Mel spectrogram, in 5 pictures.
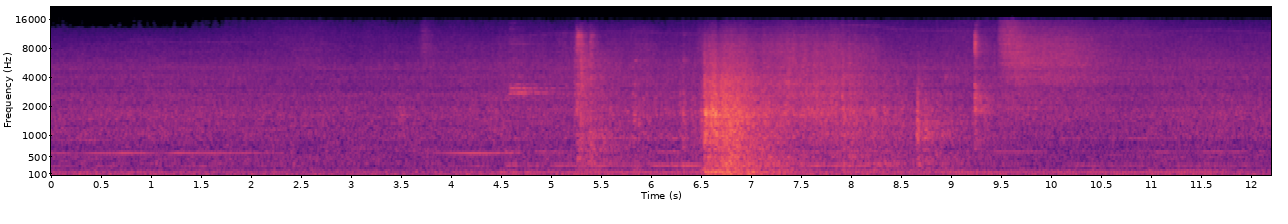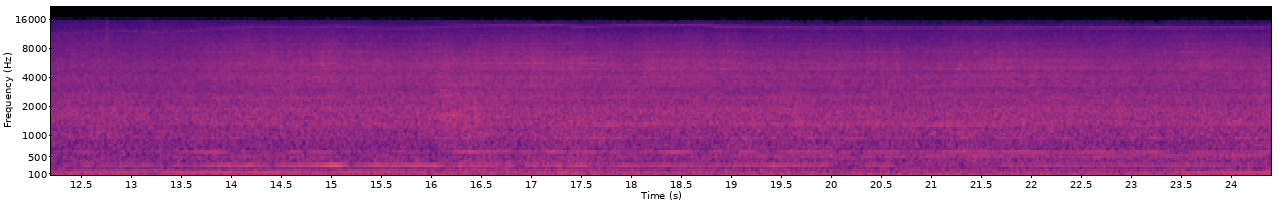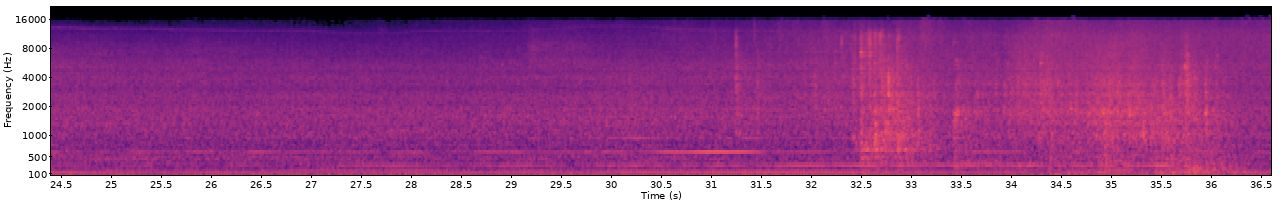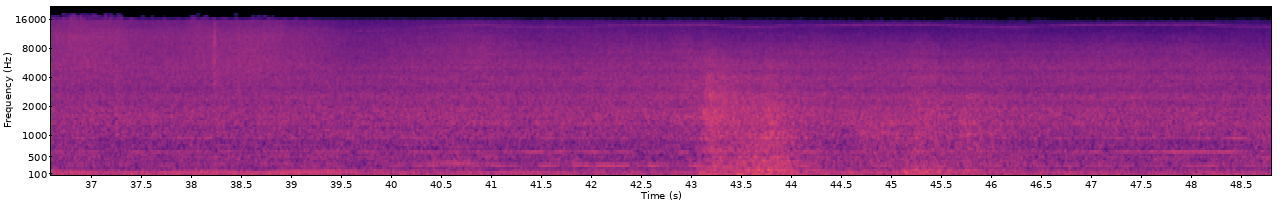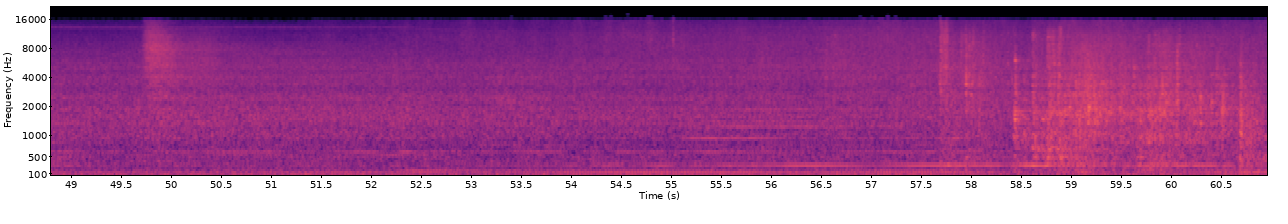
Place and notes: Midnight construction noise, Istanbul
construction noise out my window at midnight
